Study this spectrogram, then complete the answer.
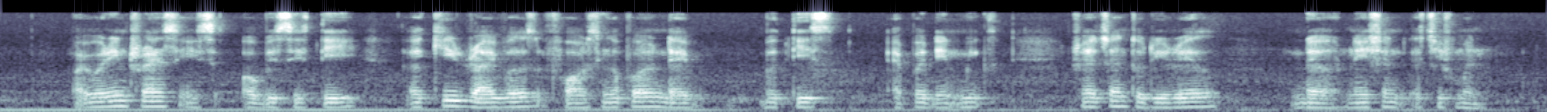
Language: English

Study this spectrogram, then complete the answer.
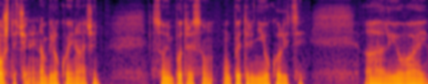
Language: Croatian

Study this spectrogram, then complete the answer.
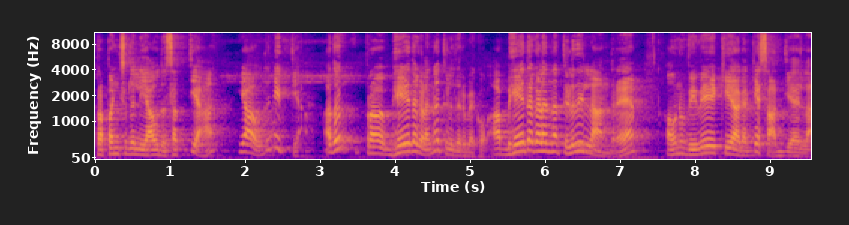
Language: Kannada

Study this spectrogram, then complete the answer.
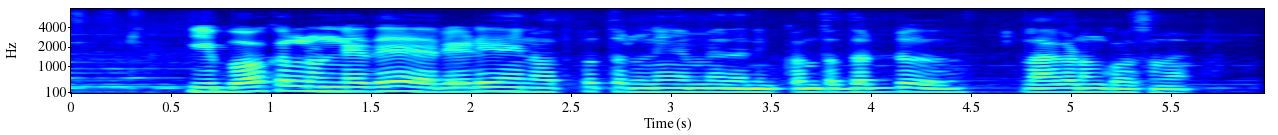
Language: Telugu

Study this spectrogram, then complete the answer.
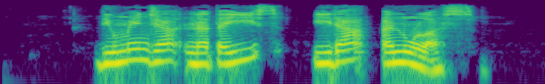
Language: Catalan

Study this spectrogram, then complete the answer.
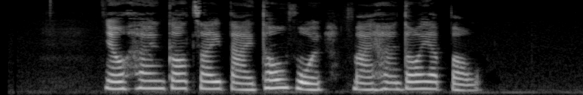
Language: Cantonese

